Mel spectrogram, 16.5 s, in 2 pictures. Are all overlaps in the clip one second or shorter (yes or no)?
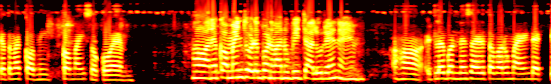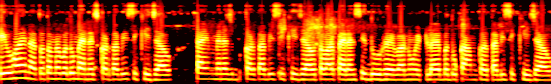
yes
